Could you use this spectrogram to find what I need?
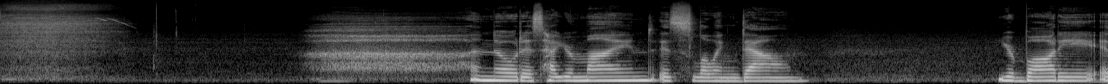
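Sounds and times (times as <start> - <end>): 
deep breaths during guided relaxation: 0.0 - 1.5, 3.0 - 4.8, 8.2 - 9.6
speech: 4.7 - 8.2, 10.0 - 11.0.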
